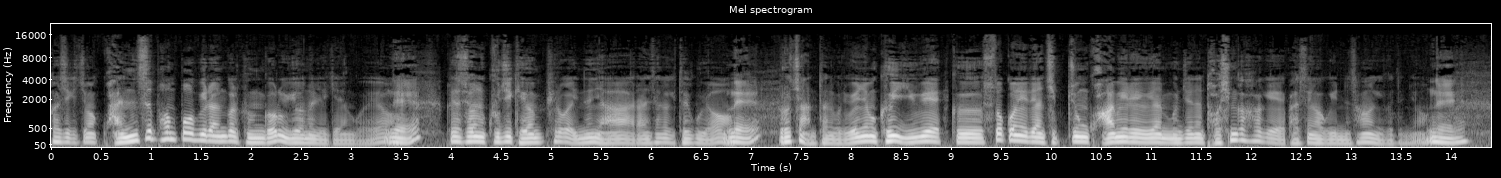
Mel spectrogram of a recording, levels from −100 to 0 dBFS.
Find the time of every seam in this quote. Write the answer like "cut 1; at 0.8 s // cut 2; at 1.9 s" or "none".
cut 1; at 7.3 s // cut 2; at 8.9 s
